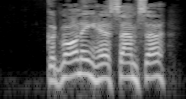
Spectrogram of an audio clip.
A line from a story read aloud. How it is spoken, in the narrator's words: the general manager now cried out in a friendly tone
